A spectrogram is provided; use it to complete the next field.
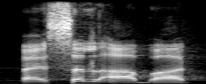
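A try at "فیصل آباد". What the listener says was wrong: आपने जो पढ़ा फैसल आबाद ये गलत होगा उर्दू में लाम के बाद अलिफ अलग से नहीं आएगा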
